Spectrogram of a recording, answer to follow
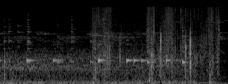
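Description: Faint sound effects of a lone sheep, over a steady high chirping of insects, with a few soft rustles near the end.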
